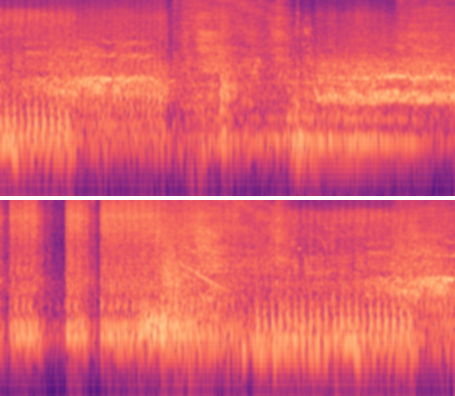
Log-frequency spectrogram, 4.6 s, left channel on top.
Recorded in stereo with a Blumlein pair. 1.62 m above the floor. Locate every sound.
1.7 s tearing paper: 15° right, 2.5 m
